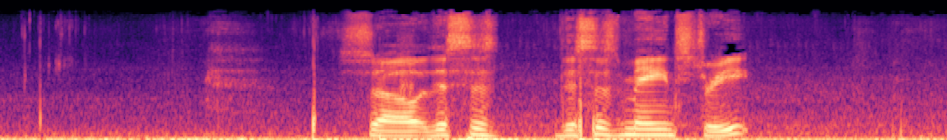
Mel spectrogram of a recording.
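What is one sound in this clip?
A man talks calmly and close by.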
